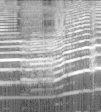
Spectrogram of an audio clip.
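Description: A woman's long, loud scream of pretended pain, held on one pitch and then rising over the second half before cutting off sharply just after the end.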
